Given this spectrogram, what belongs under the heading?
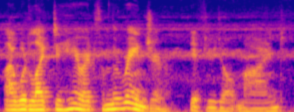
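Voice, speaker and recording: A man's voice: mid-range voice, big pitch swings, a little fast, a little hiss or hum, natural voice, rough recording. A man voicing an authoritative, inquiring town lord in a fantasy storybook reading, commanding yet courteous. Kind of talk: storybook character voice in fantasy narration.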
